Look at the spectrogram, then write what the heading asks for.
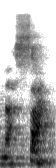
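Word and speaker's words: נסה: El significado de prueba, la palabra prueba es la palabra hebrea nasá, con acento en la.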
